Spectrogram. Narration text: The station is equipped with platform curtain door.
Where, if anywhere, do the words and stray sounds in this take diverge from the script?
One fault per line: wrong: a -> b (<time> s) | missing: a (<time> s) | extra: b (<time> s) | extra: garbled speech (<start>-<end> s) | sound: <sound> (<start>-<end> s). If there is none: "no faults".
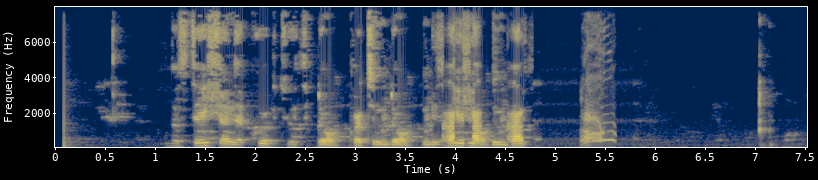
missing: is (1.8 s)
wrong: platform -> door (2.6 s)
extra: garbled speech (3.7-4.8 s)
sound: bark (5.2-5.6 s)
